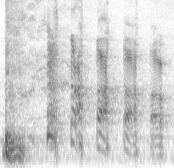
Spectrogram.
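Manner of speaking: real, helpless cackle; sudden long laugh; burst of laughter. Real, not acted. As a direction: crack up laughing. Laughing at the segment.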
